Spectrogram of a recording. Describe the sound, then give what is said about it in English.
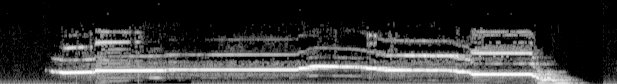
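An elk location bugle blown on an elk call: one long, loud, high whistling tone that steps up in pitch midway, holds, then drops sharply into a low grunting tail. “Absolutely. Location bugle sounds like this.”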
